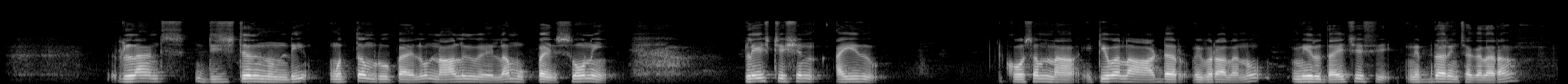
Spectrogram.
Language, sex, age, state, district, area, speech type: Telugu, male, 30-45, Telangana, Adilabad, rural, read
